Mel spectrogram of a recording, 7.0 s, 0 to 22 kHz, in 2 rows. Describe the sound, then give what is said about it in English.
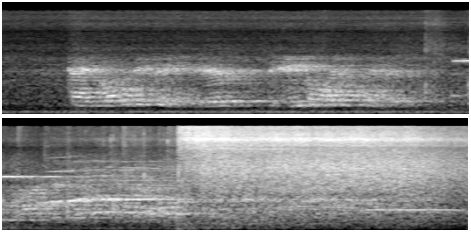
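A crowd of voices cheers and shouts in Purdue University's Armstrong Hall of Engineering. Then air cannons fire a loud, sustained hissing blast of air that roars on over the continuing cheers, marking the moment of the Apollo 11 moon landing 50 years earlier. “Cheering erupts and air cannons go off, marking the exact moment Armstrong and Buzz Aldrin landed on the moon 50 years ago.”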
